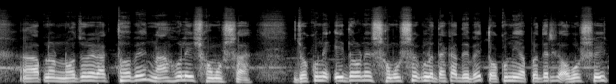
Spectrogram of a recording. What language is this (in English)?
Bangla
